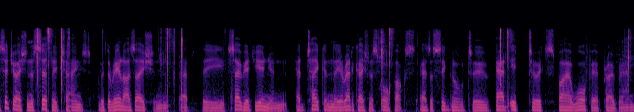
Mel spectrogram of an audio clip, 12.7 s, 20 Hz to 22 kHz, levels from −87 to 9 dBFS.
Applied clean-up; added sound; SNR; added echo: neural mask model RNNoise.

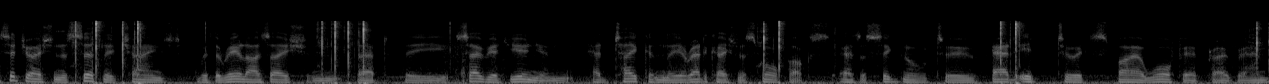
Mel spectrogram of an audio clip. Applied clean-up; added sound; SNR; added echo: none; Tick; -1 dB; none.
